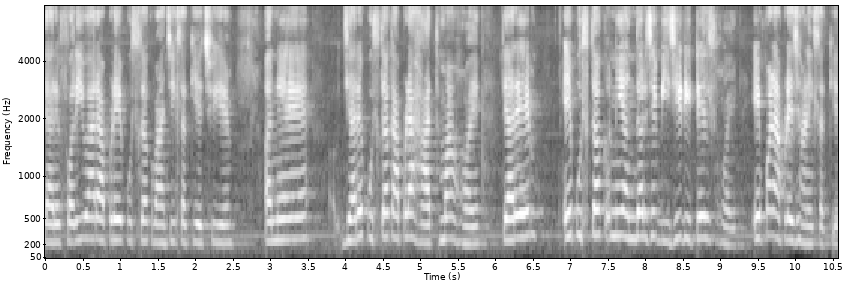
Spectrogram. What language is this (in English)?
Gujarati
